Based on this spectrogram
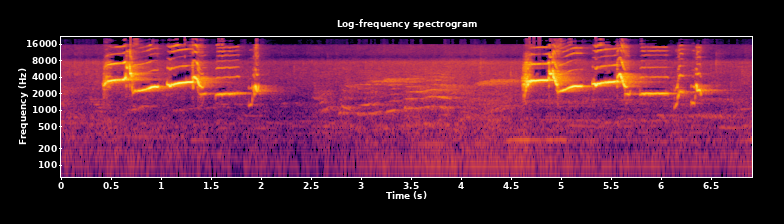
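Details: An oriental magpie-robin sings a lure phrase to make rivals respond: two matching bursts of bright whistles with sliding and dropping notes, separated by a quiet gap with soft distant chirps.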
